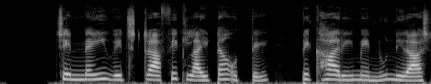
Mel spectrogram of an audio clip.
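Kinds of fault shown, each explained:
Nothing stood out on listening to this speech clip.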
